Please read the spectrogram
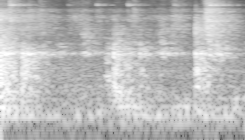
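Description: Faint scratching of chalk being written on a chalkboard.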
